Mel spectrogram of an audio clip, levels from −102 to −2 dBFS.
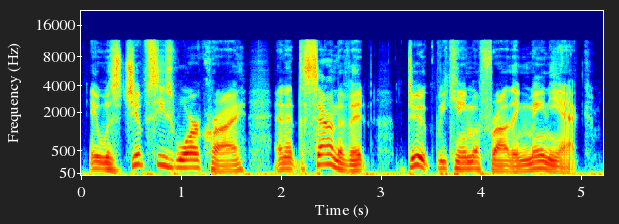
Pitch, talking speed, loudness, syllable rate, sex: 125 Hz, 185 wpm, -17 LUFS, 5.1 syllables/s, male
